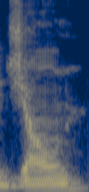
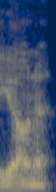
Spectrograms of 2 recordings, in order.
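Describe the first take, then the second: First: It starts with a J sound, one syllable. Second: It starts with a Y sound, two syllables. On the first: The speaker calls it wrong. "Some people say Joan" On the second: The speaker calls it right. "but it's really Yonah"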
